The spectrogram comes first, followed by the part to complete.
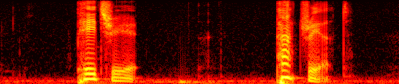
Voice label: "PATRIOT", Pronunciation

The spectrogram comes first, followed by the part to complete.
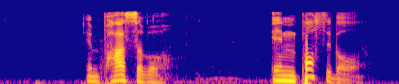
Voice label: "IMPOSSIBLE", Pronunciation

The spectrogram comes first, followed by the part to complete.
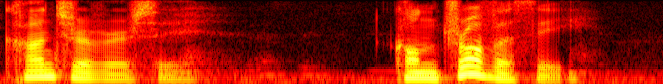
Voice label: "CONTROVERSY", Pronunciation

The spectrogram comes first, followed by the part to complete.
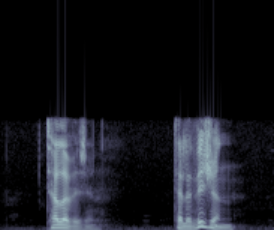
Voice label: "TELEVISION", Pronunciation

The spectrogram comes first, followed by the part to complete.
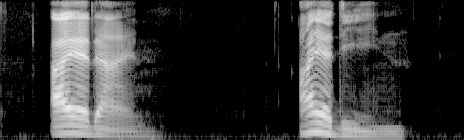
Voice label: "IODINE", USUK Pronunciation

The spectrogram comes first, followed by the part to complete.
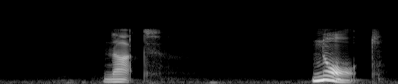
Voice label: "NOUGHT", Pronunciation

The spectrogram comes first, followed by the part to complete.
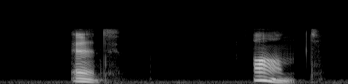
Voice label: "AUNT", USUK Pronunciation

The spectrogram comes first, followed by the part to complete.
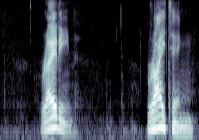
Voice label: "WRITING", Pronunciation

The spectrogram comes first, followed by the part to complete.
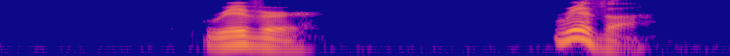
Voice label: "RIVER", USUK Pronunciation

